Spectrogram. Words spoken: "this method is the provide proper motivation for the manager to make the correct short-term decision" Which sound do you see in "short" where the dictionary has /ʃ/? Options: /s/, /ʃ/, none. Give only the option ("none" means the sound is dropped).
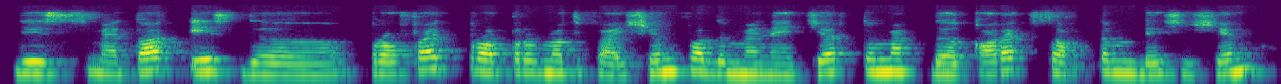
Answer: /s/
